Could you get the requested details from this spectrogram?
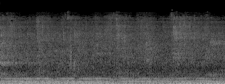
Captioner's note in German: Tunnelecho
